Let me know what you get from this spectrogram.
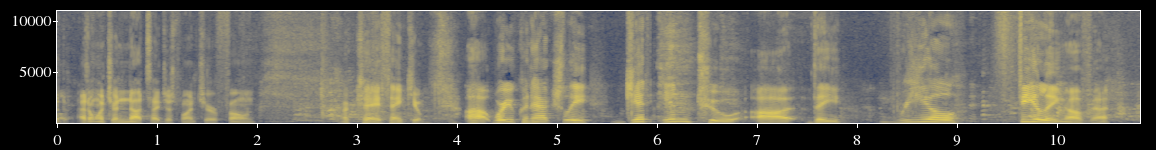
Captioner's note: laughter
